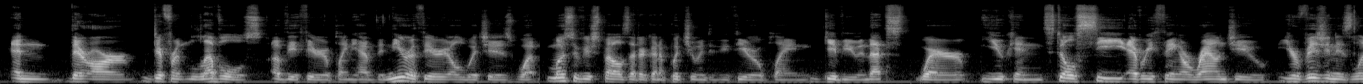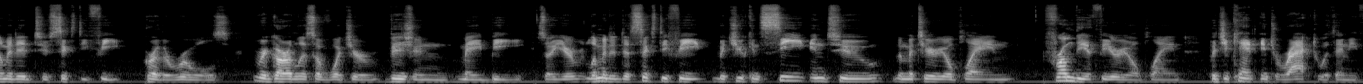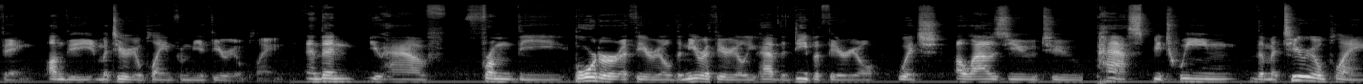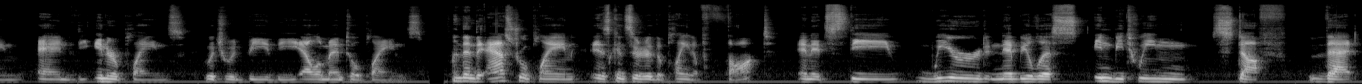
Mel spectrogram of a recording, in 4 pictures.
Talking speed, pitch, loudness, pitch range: 160 wpm, 120 Hz, -22 LUFS, 115-130 Hz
